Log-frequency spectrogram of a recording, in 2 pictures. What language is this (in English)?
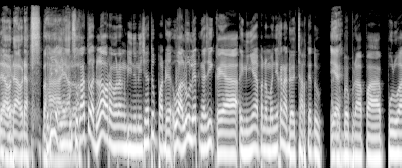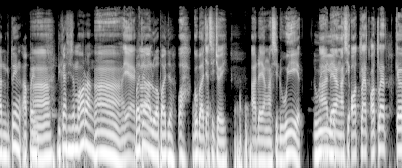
Indonesian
